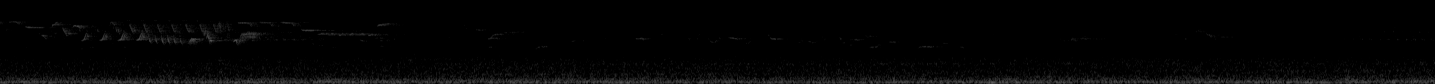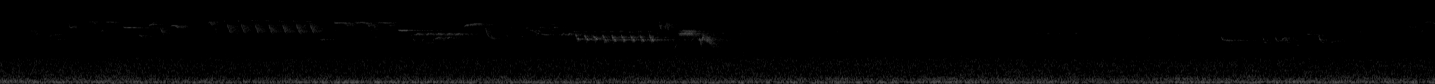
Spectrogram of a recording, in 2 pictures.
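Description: Faint birdsong, in short chirps and trills, over a low steady outdoor background noise. There is a spell of song at the start and a longer one from about twelve to twenty-one seconds in.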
